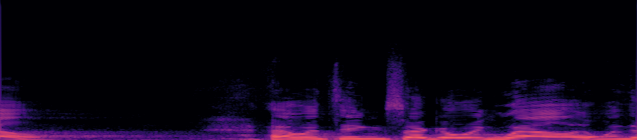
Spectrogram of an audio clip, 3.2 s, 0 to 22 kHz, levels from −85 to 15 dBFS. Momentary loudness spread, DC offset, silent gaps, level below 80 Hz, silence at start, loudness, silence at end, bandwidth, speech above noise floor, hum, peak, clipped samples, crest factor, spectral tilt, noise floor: 7 LU; under 0.1%; none; -82 dBFS; 0 s; -26 LUFS; 0 s; 11 kHz; 31 dB; none; -14 dBFS; under 0.1%; 12 dB; -7 dB/octave; -57 dBFS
